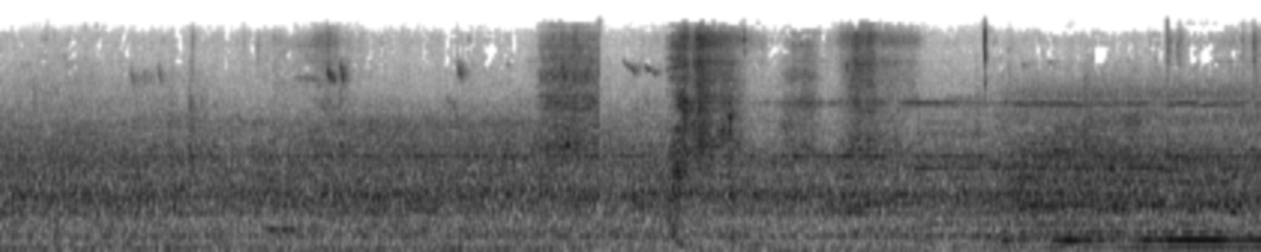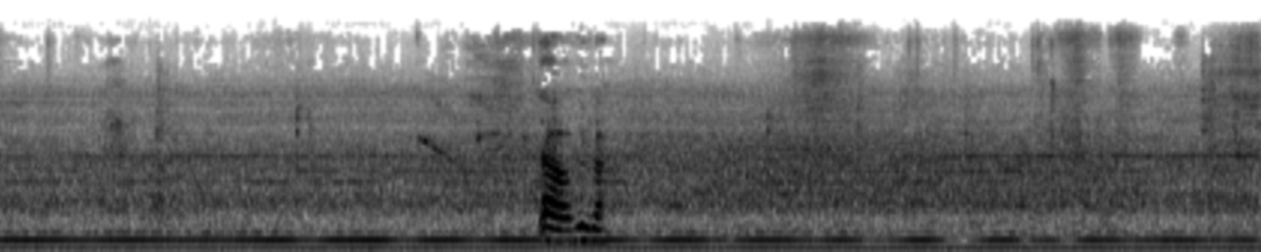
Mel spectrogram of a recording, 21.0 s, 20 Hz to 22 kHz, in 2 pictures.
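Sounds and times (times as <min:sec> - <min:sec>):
low machine hum: 0:00.0 - 0:21.0
outdoor town background noise: 0:00.0 - 0:21.0.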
